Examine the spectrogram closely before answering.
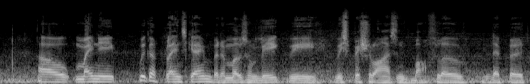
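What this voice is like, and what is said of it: South African accent. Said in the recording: “Always the greatest accent of all time when I hear one of you guys talk. You're from that area of the world. ... I love your accent.”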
